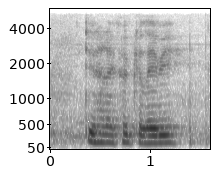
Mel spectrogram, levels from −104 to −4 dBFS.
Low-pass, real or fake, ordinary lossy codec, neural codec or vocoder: 5.4 kHz; real; none; none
